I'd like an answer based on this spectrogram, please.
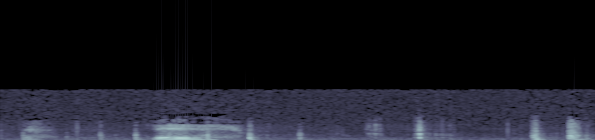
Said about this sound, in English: Late the next morning, a persistent pounding on the bedroom door awakes you.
